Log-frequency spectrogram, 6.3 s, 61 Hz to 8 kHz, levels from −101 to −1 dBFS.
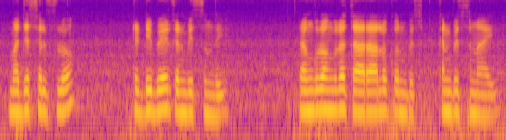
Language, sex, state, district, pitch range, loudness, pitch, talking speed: Telugu, male, Telangana, Mahabubabad, 160-175 Hz, -17 LUFS, 170 Hz, 85 wpm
